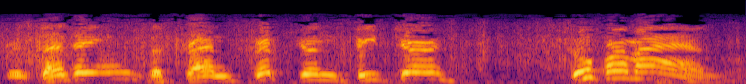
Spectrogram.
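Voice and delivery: high, ringing show announcement; announcer booming the title; announcer's big intro. Acted. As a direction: sell the title like a radio announcer.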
